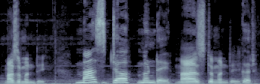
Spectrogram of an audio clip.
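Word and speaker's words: Mazdamundi: Could you do me a favour and say Mazda Mundi? Mazamundi.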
